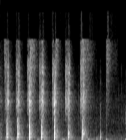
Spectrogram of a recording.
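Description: A knife slices onions thinly for pickled onions, about eight crisp evenly spaced chops on a cutting board, close and clear with no talking.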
